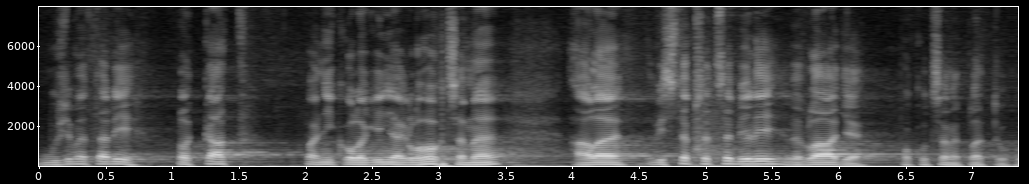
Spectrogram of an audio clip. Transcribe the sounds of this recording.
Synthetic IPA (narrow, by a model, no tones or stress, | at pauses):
muːʒɛmɛt̪adɪ | pl̩kat̪ | paɲiːko̞lɛɡɪɲɛjaɡdlowɦoxt͡sɛmɛ | ʔalɛvɪst̪ɛpr̝̥ɛt̪t͡sɛbɪlɪvɛvlaːɟɛpo̞kut̪sɛnɛplɛt̪u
